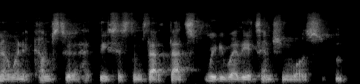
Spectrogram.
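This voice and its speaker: A man is speaking. He has a London accent. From England, London. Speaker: sales executive at a fintech company. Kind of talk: business call presentation. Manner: animated.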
